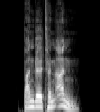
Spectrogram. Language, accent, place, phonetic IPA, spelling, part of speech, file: German, Germany, Berlin, [ˌbandl̩tn̩ ˈan], bandelten an, verb, De-bandelten an.ogg
- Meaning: inflection of anbandeln: 1. first/third-person plural preterite 2. first/third-person plural subjunctive II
